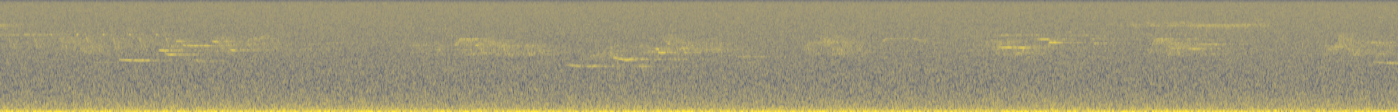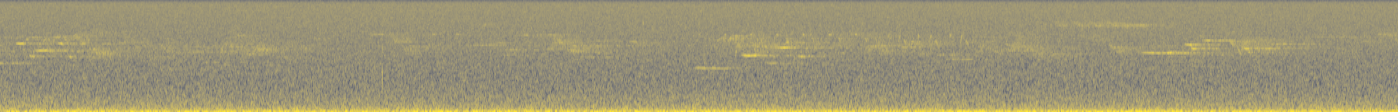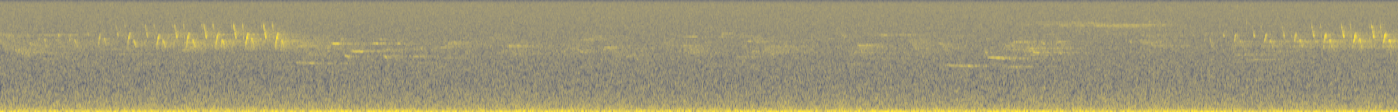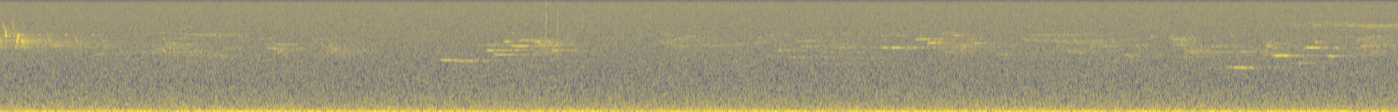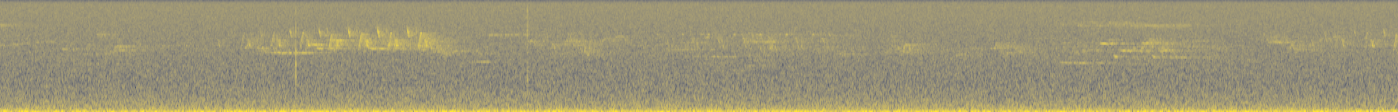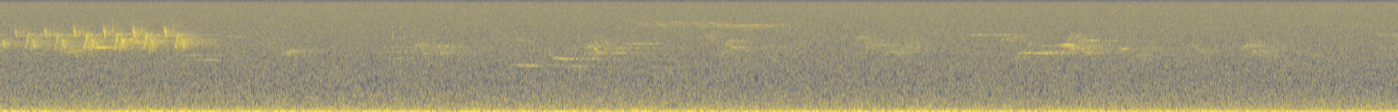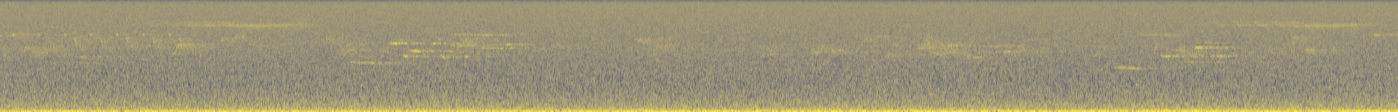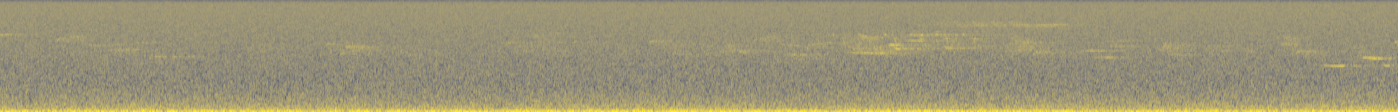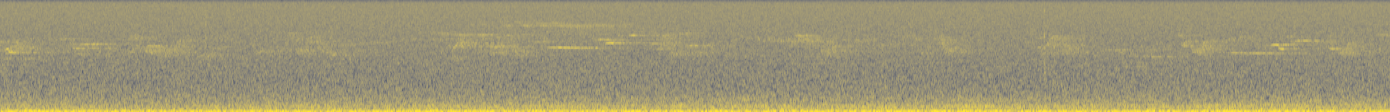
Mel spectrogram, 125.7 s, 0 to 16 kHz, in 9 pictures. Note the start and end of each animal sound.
0.0s-2.9s: Winter Wren (Troglodytes hiemalis)
0.6s-57.3s: Red-eyed Vireo (Vireo olivaceus)
1.2s-2.4s: Hermit Thrush (Catharus guttatus)
5.7s-7.0s: Hermit Thrush (Catharus guttatus)
8.7s-9.4s: Eastern Wood-Pewee (Contopus virens)
9.7s-11.1s: Hermit Thrush (Catharus guttatus)
10.7s-12.6s: Black-and-white Warbler (Mniotilta varia)
13.6s-14.9s: Hermit Thrush (Catharus guttatus)
18.7s-19.8s: Hermit Thrush (Catharus guttatus)
20.7s-22.2s: Hermit Thrush (Catharus guttatus)
21.6s-23.8s: Ovenbird (Seiurus aurocapilla)
24.4s-25.7s: Black-and-white Warbler (Mniotilta varia)
25.4s-27.0s: Hermit Thrush (Catharus guttatus)
28.5s-31.0s: Ovenbird (Seiurus aurocapilla)
30.7s-32.1s: Hermit Thrush (Catharus guttatus)
37.3s-38.7s: Hermit Thrush (Catharus guttatus)
38.0s-39.5s: Black-and-white Warbler (Mniotilta varia)
40.3s-42.6s: Ovenbird (Seiurus aurocapilla)
46.2s-47.8s: Hermit Thrush (Catharus guttatus)
50.4s-51.8s: Hermit Thrush (Catharus guttatus)
54.0s-55.6s: Hermit Thrush (Catharus guttatus)
54.8s-56.2s: Black-and-white Warbler (Mniotilta varia)
58.0s-113.9s: Red-eyed Vireo (Vireo olivaceus)
58.3s-60.6s: Ovenbird (Seiurus aurocapilla)
58.5s-59.5s: Hermit Thrush (Catharus guttatus)
62.3s-64.4s: Ovenbird (Seiurus aurocapilla)
66.4s-67.9s: Black-and-white Warbler (Mniotilta varia)
66.6s-68.1s: Hermit Thrush (Catharus guttatus)
69.6s-71.9s: Ovenbird (Seiurus aurocapilla)
74.8s-76.5s: Hermit Thrush (Catharus guttatus)
76.2s-77.7s: Black-and-white Warbler (Mniotilta varia)
79.1s-80.2s: Black-throated Green Warbler (Setophaga virens)
79.6s-81.3s: Hermit Thrush (Catharus guttatus)
84.2s-85.7s: Ovenbird (Seiurus aurocapilla)
85.6s-86.9s: Black-and-white Warbler (Mniotilta varia)
87.3s-89.0s: Hermit Thrush (Catharus guttatus)
94.7s-96.3s: Hermit Thrush (Catharus guttatus)
96.1s-97.7s: Black-and-white Warbler (Mniotilta varia)
98.3s-99.6s: Eastern Wood-Pewee (Contopus virens)
106.4s-107.6s: Hermit Thrush (Catharus guttatus)
107.1s-108.6s: Black-and-white Warbler (Mniotilta varia)
108.7s-109.4s: Hermit Thrush (Catharus guttatus)
110.9s-112.2s: Hermit Thrush (Catharus guttatus)
112.4s-113.2s: Wood Thrush (Hylocichla mustelina)
114.6s-116.2s: Eastern Wood-Pewee (Contopus virens)
116.3s-125.7s: Red-eyed Vireo (Vireo olivaceus)
116.6s-118.1s: Black-and-white Warbler (Mniotilta varia)
117.2s-118.7s: Hermit Thrush (Catharus guttatus)
123.9s-125.2s: Hermit Thrush (Catharus guttatus)

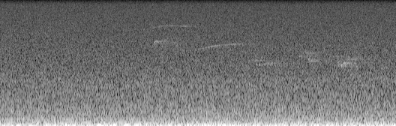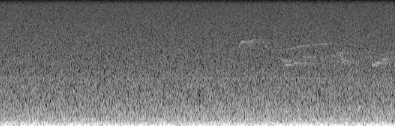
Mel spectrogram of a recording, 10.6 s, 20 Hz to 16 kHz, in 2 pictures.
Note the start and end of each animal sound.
1.8s-3.2s: Eastern Wood-Pewee (Contopus virens)
1.8s-2.6s: Cedar Waxwing (Bombycilla cedrorum)
3.2s-5.1s: American Robin (Turdus migratorius)
8.4s-9.7s: Eastern Wood-Pewee (Contopus virens)
9.0s-10.6s: American Robin (Turdus migratorius)

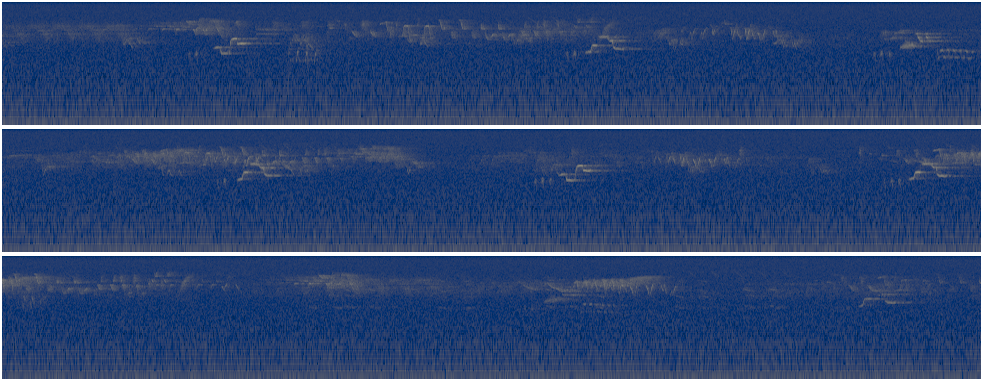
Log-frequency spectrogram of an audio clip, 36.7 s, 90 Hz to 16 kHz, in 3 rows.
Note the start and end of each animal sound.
0.0s-1.8s: Ovenbird (Seiurus aurocapilla)
0.0s-17.6s: Red-eyed Vireo (Vireo olivaceus)
1.7s-3.2s: Chestnut-sided Warbler (Setophaga pensylvanica)
2.2s-3.5s: Wood Thrush (Hylocichla mustelina)
3.5s-8.1s: Indigo Bunting (Passerina cyanea)
6.4s-8.2s: Black-and-white Warbler (Mniotilta varia)
6.8s-8.4s: Wood Thrush (Hylocichla mustelina)
8.3s-10.0s: Chestnut-sided Warbler (Setophaga pensylvanica)
10.7s-12.5s: Wood Thrush (Hylocichla mustelina)
12.8s-14.8s: Black-throated Blue Warbler (Setophaga caerulescens)
13.6s-16.7s: Indigo Bunting (Passerina cyanea)
14.9s-16.0s: Wood Thrush (Hylocichla mustelina)
15.7s-17.4s: Chestnut-sided Warbler (Setophaga pensylvanica)
17.9s-19.3s: Chestnut-sided Warbler (Setophaga pensylvanica)
18.7s-36.7s: Red-eyed Vireo (Vireo olivaceus)
18.7s-20.0s: Wood Thrush (Hylocichla mustelina)
18.9s-20.5s: Ovenbird (Seiurus aurocapilla)
20.1s-21.7s: Chestnut-sided Warbler (Setophaga pensylvanica)
23.2s-24.4s: Wood Thrush (Hylocichla mustelina)
23.3s-25.3s: Black-throated Blue Warbler (Setophaga caerulescens)
24.7s-26.9s: Indigo Bunting (Passerina cyanea)
26.7s-29.0s: Chestnut-sided Warbler (Setophaga pensylvanica)
28.4s-31.1s: Ovenbird (Seiurus aurocapilla)
29.7s-30.4s: Blue Jay (Cyanocitta cristata)
30.8s-32.9s: Black-throated Blue Warbler (Setophaga caerulescens)
31.0s-32.3s: Wood Thrush (Hylocichla mustelina)
32.6s-34.3s: Blue Jay (Cyanocitta cristata)
32.7s-34.5s: Black-and-white Warbler (Mniotilta varia)
34.1s-36.7s: Indigo Bunting (Passerina cyanea)
35.0s-36.2s: Wood Thrush (Hylocichla mustelina)

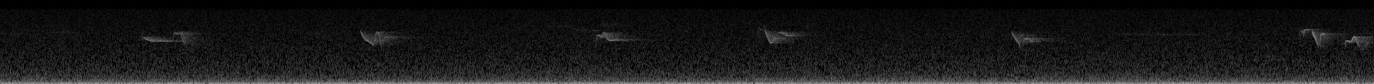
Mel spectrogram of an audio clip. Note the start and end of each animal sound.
0.0s-0.8s: Winter Wren (Troglodytes hiemalis)
0.0s-10.5s: Blue-headed Vireo (Vireo solitarius)
5.0s-6.2s: Black-throated Green Warbler (Setophaga virens)
11.0s-12.6s: Winter Wren (Troglodytes hiemalis)
13.0s-13.7s: Blue-headed Vireo (Vireo solitarius)

